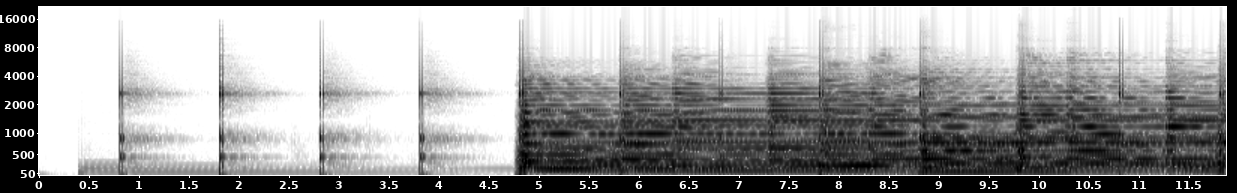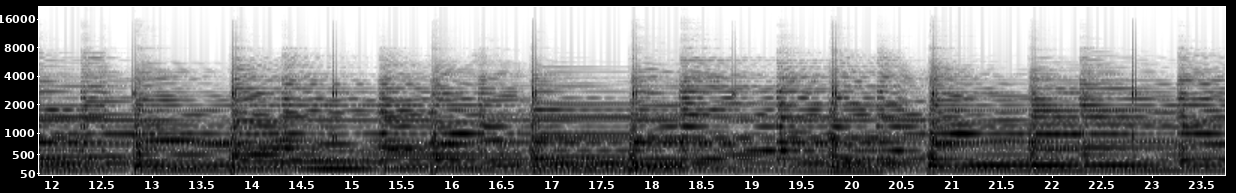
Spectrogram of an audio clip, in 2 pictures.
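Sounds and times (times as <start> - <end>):
guitar strumming: 4.8 - 23.7.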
